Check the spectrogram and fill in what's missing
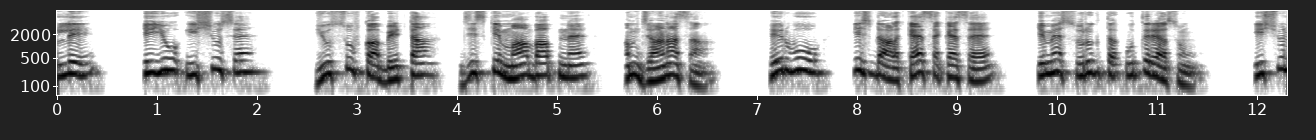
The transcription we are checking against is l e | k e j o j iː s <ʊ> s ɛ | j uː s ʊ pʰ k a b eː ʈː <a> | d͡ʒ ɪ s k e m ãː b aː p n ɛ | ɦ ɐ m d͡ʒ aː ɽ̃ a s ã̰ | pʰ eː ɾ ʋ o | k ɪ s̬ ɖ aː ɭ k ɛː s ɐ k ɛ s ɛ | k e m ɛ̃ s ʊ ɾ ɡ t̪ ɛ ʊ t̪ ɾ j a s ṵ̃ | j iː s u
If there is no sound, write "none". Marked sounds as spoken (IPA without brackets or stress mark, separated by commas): u, a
